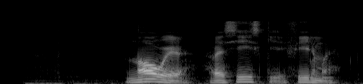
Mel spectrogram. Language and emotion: Russian, neutral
